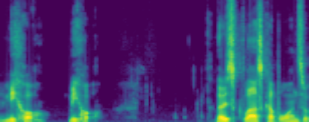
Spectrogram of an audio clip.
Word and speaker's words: Miho: Advice is saying miho, naturally, is breathe out the ho instead of blowing it out. So I'm trying it now. Mijo, like just trying to make it like one syllable almost, right?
